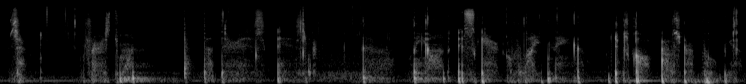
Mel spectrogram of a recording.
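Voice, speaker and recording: Whispering woman, close-up ASMR. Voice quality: breathy unvoiced whisper. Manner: casual, rambling asides, repeats phrases softly. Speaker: ASMR video host. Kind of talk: ASMR whispering, reading trivia aloud. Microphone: very close microphone, cupped by hand.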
